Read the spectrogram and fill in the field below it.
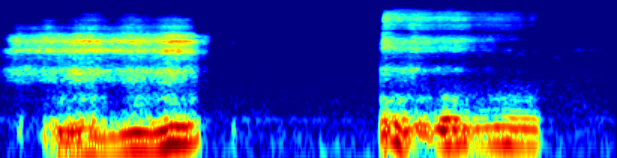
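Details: Dog from a sawmill, given three beers and said to be 'talking': two breathy, grumbling bursts of roughly a second each with a low, rough tone, separated by a short quiet pause.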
